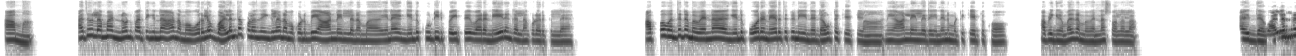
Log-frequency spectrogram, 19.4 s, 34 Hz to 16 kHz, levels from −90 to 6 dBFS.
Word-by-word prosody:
ஆமா. 180 -7 +2 0.8
அதுவும் 325 +6 0
இல்லாம, 295 0 +3
இன்னொன்னு 260 +2 +2
பாத்தீங்கன்னா, 245 -1 +1 0.2
நம்ம 205 -3 -1
ஓரளவு 245 +5 +1
வளர்ந்த 275 - +3
குழந்தைங்கள 255 -2 +1
நம்ம 230 -3 0
கொண்டு 215 -1 -2
போய் 235 -1 +4
ஆன்லைன்ல 210 -1 0
நம்ம 190 0 -3 0.3
ஏன்னா 220 +2 +1
இங்க 205 0 -2
இருந்து 230 +2 -2
கூட்டிட்டு 235 -1 -1
போயிட்டு 210 +1 0
வர 200 -1 +1
நேரங்கள் 230 -2 +2
எல்லாம் 185 0 -5
கூட 185 -1 -3
இருக்குல்ல 170 0 -6 1.3
அப்போ 220 +8 -1
வந்து 285 +2 +3
நம்ம 265 -5 +4
வேணா 220 +2 +3 0.2
இங்க 210 -1 0
இருந்து 225 +1 0
போற 240 +3 +3
நேரத்துக்கு, 235 +2 0
"நீ - - +1
இந்த 195 0 0
டவுட் 210 +4 0
கேட்கலாம். 170 -3 -4
நீ 195 - -2
ஆன்லைன் 200 0 +1
-ல 190 - 0
இத 185 - -5
என்னன்னு 190 +1 -1
மட்டும் 195 +4 -9
கேட்டுக்கோ," 175 -2 -4 0.6
அப்படிங்கற 190 -2 0
மாரி 215 +2 +1
நம்ம 180 -4 -1
வேணா 175 +3 -1
சொல்லலாம். 170 -3 -4 1.7
இந்த 185 -1 0 0.2
வளர்ற 285 - +5
215 Hz, 155 wpm, -24 LUFS, 190-240 Hz, 1.7 s, வளர்ற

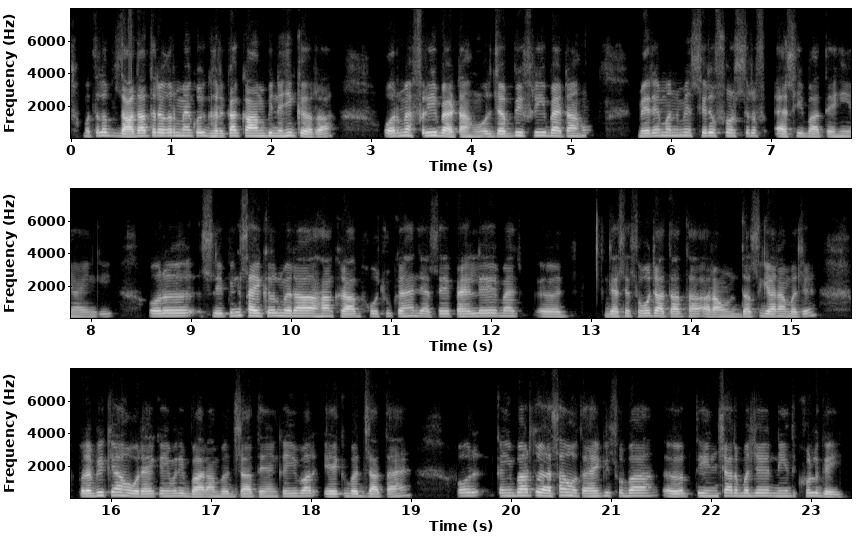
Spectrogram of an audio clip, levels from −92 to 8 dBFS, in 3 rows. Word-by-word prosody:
मतलब 180 +4 0
ज़्यादातर 165 +5 +6
अगर 185 0 +4
मैं 180 - +2
कोई 185 +1 +3
घर 160 -3 0
का 180 +4 +5
काम 165 0 +7
भी 180 - +2
नहीं 165 +3 +1
कर 145 -3 +4
रहा 135 +3 +1 0.6
और 160 0 +4
मैं 190 - +3
फ्री 185 +2 +4
बैठा 140 -6 +5
हूँ 135 +2 -5
और 150 - -1
जब 150 0 +3
भी 190 - +2
फ्री 190 +1 -1
बैठा 165 -3 +3
हूँ 165 +3 -8 0.5
मेरे 160 +3 +1
मन 185 0 -2
में 185 - -2
सिर्फ़ 180 +1 -1
और 180 - 0
सिर्फ़ 170 -1 -7 0.2
ऐसी 145 +3 -1
बातें 140 -1 -1
ही 145 +1 -6
आएँगी। 135 +1 -9 0.4
और 155 0 +2 0.4
स्लीपिंग 165 +4 -4
साइकिल 175 -2 +4
मेरा 165 -1 +3
हाँ, 160 +1 +1
ख़राब 145 -1 +2
हो 150 - -3
चुका 155 0 -2
है। 165 - -5
जैसे 155 0 -3
पहले 160 +3 0
मैं 165 0 -3 0.5
अ, 135 - -14 0.4
जैसे 145 +1 -2
सो 160 +2 -2
जाता 150 -3 +1
था 150 - 0
अराउंड 135 0 -1
10-11 145 0 0
बजे। 140 +1 -4 0.5
पर 155 - +2
अभी 175 +5 +3
क्या 195 0 +1
हो 175 -4 +1
रहा 150 0 +1
है 150 - -2
कई 155 +1 -4
बारी 160 0 -3
12 140 -2 +1
बज 140 -1 -6
जाते 145 0 -1
हैं, 145 0 -6
कई 155 +2 -5
बार 165 +1 -1
1 150 +1 0
बज 150 -1 +1
जाता 145 0 0
है। 165 +4 -9 0.5
और 185 +1 0 0.2
कई 175 0 -3
बार 190 +1 +3
तो 190 -3 +4
ऐसा 200 +4 0
होता 175 -5 0
है 155 - 0
कि 180 +2 -8
सुबह 175 0 -1
अ, 160 -4 -1
3-4 170 +1 -2
बजे 170 +1 -1
नींद 160 -1 -7
खुल 175 0 -1
गई। 135 -4 -1
160 Hz, 220 wpm, -20 LUFS, 145-175 Hz, 0.6 s, काम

